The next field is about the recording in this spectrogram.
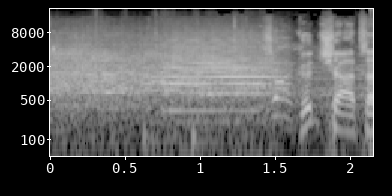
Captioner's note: buzzer rings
